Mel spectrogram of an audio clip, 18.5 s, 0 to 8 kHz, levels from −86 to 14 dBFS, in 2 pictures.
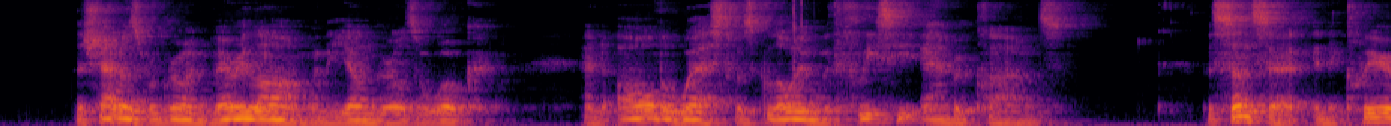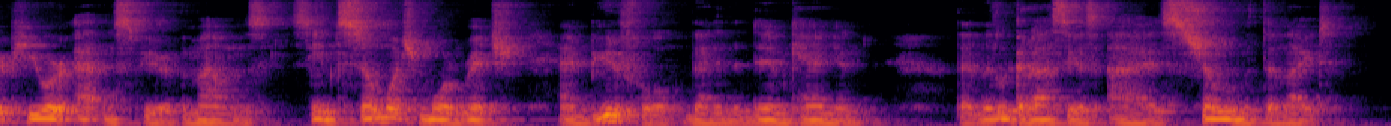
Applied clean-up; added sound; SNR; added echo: neural separator model SepFormer DNS4.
